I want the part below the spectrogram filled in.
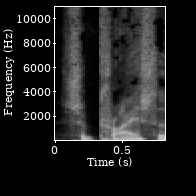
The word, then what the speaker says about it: Surprise: Surprise hedder det. Er det rigtigt udtalt? – Det er det.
